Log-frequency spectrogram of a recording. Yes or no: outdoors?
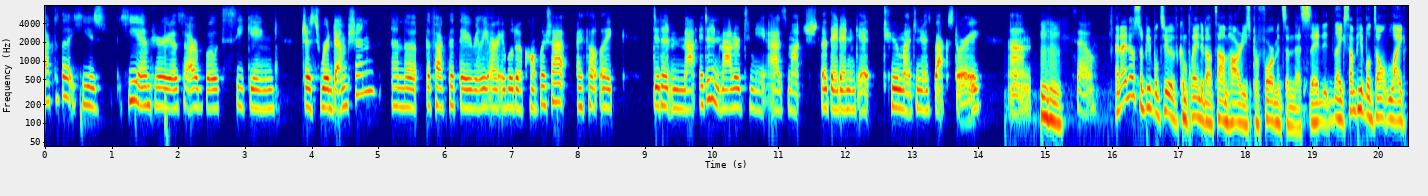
no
